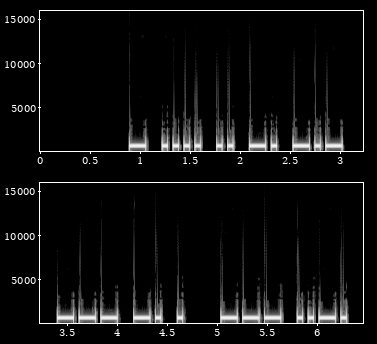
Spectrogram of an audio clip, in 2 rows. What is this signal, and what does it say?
Morse code, heard as a keyed tone, about 22 wpm, 700 Hz. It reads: THINK ONE OF
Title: Sets of 5 Words Encore2 22wpm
